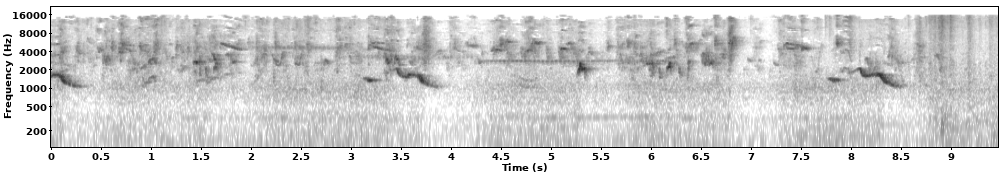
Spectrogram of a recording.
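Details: European bee-eaters calling on a morning, part of a daily morning routine: repeated short rolling, downslurred notes from several birds, scattered through the recording with thin steady whistles and other chirps in the background.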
